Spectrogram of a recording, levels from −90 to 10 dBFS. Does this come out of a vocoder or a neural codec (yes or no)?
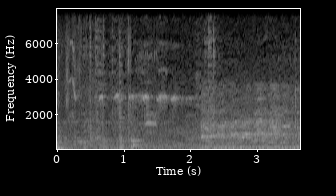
no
